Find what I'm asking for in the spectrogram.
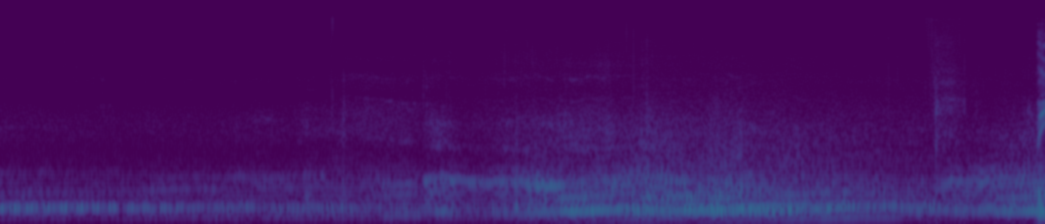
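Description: Race cars crossing the start-finish line at the Paul Ricard circuit in France, engines droning and rising in pitch as they pass, a sustained layered roar swelling toward the end of the clip.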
